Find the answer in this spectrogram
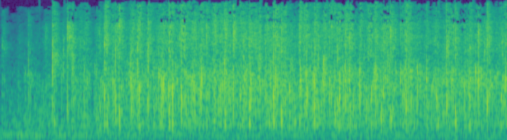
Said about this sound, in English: This is truly a win-win effort for everybody, and you all deserve a round of applause for this day.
